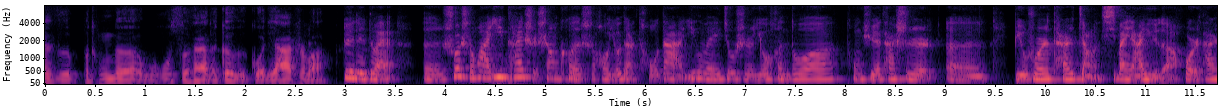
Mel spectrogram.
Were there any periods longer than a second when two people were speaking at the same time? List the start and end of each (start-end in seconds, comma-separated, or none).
none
